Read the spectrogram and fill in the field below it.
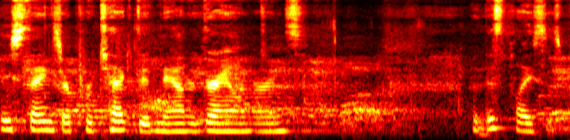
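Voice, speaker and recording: Against noticeable background noise and audible room echo, a woman with a Southern US accent speaks in a fairly low pitch, leaving long, frequent pauses. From Florida. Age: 60s. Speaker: yarn crafting vlogger. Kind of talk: casual vlog narration. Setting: cave tour.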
